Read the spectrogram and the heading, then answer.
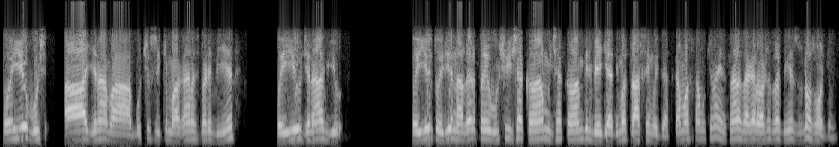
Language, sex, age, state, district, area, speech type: Kashmiri, male, 30-45, Jammu and Kashmir, Kulgam, urban, conversation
